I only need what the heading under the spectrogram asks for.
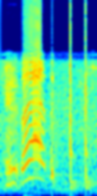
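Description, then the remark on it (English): A brief voiced sound is followed by two or three sharp knocks on a car window, spaced a fraction of a second apart and fairly loud. “Keep on knocking, but you can't come in.”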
